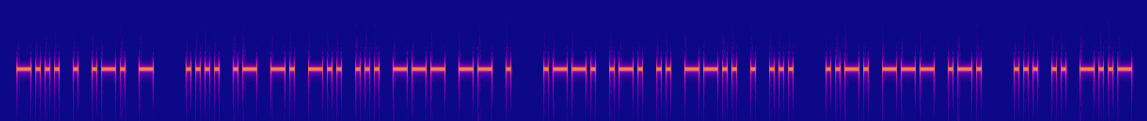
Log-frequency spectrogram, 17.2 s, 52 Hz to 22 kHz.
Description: Morse code, heard as a keyed tone, about 17 wpm, 700 Hz. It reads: BERT HANDSOME PRIZES FOR SIX
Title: Pangram Challenge v2 - 17wpm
